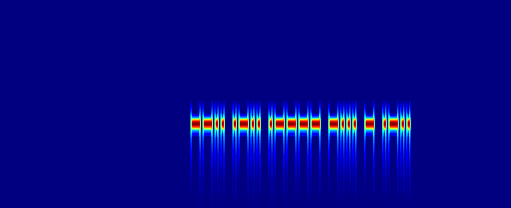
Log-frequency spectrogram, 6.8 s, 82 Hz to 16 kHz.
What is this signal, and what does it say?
Morse code, heard as a keyed tone, about 31 wpm, 700 Hz. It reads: ZL1BTL
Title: DXCC-100 Call Signs - 6 Characters - Repeated 3x - 30wpm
